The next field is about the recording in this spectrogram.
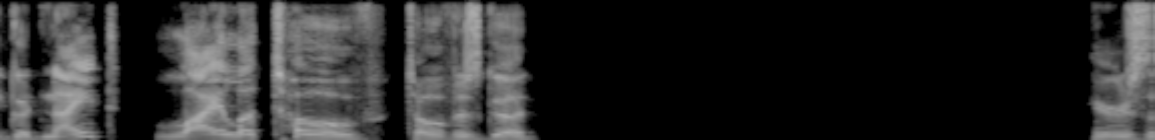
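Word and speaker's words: לילה: Delilah sounds very similar, or sounds like and is spelled just like the Hebrew word for night. The Hebrew word for night is Lila. So if you want to say good night, Lila Tov.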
